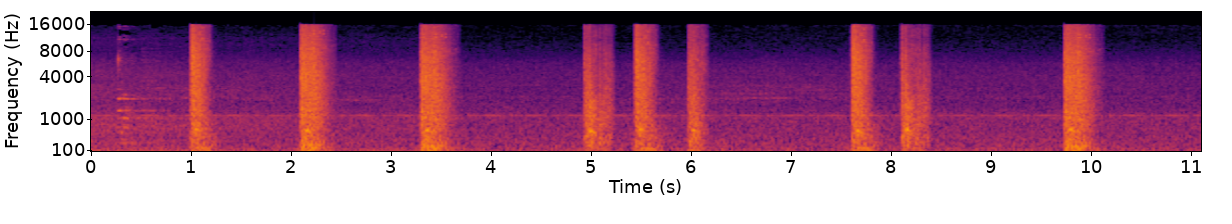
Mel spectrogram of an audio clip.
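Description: A hammer bangs loudly against a car's metal body.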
